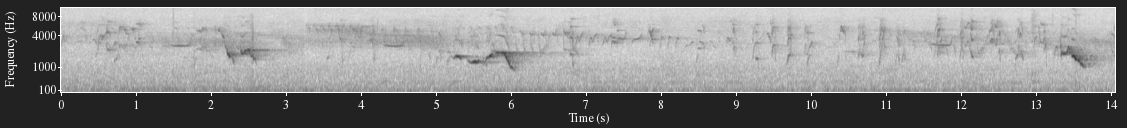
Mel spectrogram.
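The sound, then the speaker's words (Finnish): A Eurasian golden oriole calls with harsh, downward-sweeping cries at intervals, mixed with softer chattering bird notes over a quiet outdoor background with no voices. “lapsuuden kesiin Saimaalla Taipalsaarella kuului kuhankeittäjän huutelu”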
